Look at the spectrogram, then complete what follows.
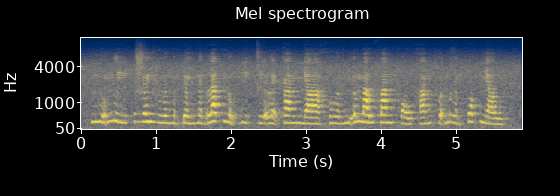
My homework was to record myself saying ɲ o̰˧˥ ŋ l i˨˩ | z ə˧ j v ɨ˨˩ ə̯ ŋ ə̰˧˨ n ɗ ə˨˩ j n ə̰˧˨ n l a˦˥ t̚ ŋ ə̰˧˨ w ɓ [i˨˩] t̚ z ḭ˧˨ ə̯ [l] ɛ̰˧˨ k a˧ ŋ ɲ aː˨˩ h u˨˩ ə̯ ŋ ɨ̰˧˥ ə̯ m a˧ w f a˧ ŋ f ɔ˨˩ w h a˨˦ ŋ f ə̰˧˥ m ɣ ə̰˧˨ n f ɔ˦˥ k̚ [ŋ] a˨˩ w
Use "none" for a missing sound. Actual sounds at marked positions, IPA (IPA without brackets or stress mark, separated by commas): i˨˩, l, ɲ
